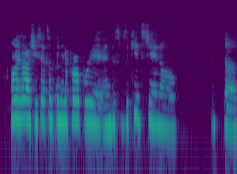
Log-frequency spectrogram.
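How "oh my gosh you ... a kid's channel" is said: ordinary delivery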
